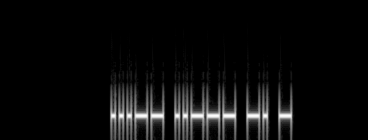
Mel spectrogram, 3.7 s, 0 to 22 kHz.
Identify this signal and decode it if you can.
Morse code, heard as a keyed tone, about 30 wpm, 700 Hz. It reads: 32NT
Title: Common Cut Numbers - 4-Digit 30wpm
